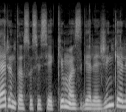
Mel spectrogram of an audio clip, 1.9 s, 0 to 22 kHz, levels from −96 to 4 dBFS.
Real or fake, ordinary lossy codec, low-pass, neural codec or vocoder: real; Opus, 64 kbps; 19.8 kHz; none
